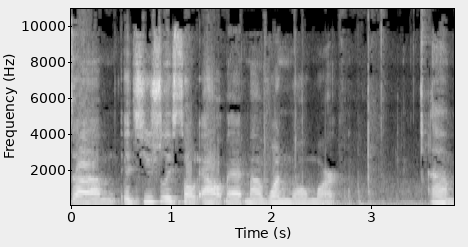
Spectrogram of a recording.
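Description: A woman's voice: medium pitch, a little hiss or hum. Chatty woman vlogging in her kitchen. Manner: chatty, rambling, with fillers. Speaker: lifestyle vlogger. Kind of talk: casual grocery haul vlog. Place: home kitchen, indoors. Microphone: handheld phone camera.

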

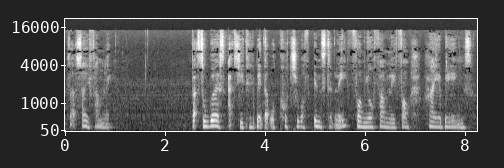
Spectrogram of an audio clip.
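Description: A woman's voice: low-pitched, fairly even intonation, moderate pace, creaky, warm tone, breathy edge. A woman giving a blunt, preachy spiritual monologue to listeners she calls family, swearing freely as she rants. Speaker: spiritual broadcaster. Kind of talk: ranting livestream monologue.

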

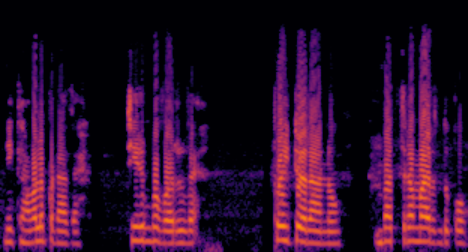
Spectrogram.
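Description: A man voicing a young husband in a cartoon, speaking softly and reassuringly. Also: a little high, level tone, moderate pace, dry recording, highs cut off, lightly acted. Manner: soft, reassuring. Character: young husband, gentle and remorseful.

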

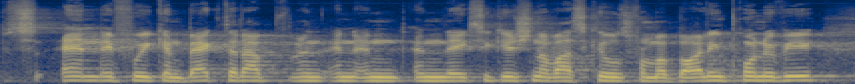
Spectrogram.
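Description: Man in his forties, cricket coach, press conference, table microphones, rapid delivery, restarts and fillers. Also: fairly high pitch, flat delivery, a bit bright. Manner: measured, speaks in fillers and restarts.

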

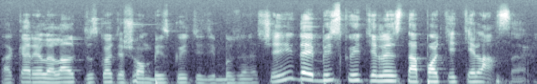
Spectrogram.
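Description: A man telling jokes, swinging between loud outbursts and muttered asides. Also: fairly high pitch, slight background noise. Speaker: joke teller. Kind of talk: telling jokes with acted-out voices.

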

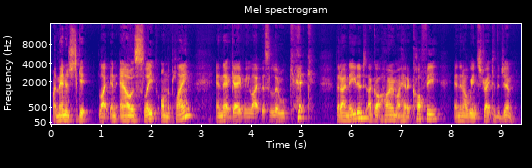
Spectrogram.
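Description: Tired, rambling young man, low voice. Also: normal speed, fairly bright tone. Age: young adult. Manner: tired, rambling, swears casually. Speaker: fitness vlogger. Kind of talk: casual vlog chat. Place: bedroom at home, indoors.

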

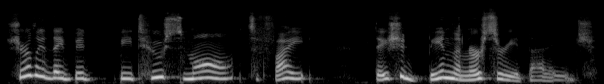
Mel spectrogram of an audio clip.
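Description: For an amateur cartoon audition, a woman gives an earnest line reading as a male warrior cat. Her high voice is expressive and mellow, moving at a measured pace.

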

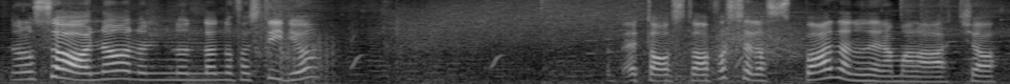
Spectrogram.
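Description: A gaming YouTuber plays a video game and comments as she goes in let's-play style, chatty and jokey, shrieking in panic whenever things go wrong. Her voice sits high with a sharp tone and a slightly slow pace, over soft background music.

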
